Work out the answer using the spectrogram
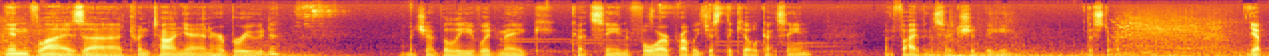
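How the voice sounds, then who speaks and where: A man's voice: deep voice, level tone, slow pace, creaky, slight background noise. A man giving casual game commentary as he presents story cutscenes.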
